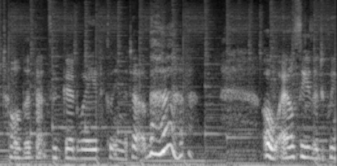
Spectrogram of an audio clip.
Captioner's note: laughs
